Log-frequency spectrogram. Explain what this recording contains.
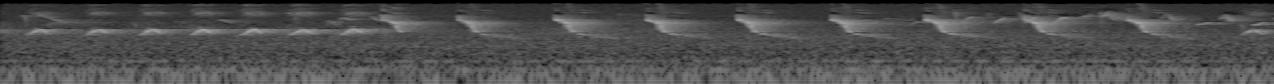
A cardinal singing. Recorded along the American Tobacco Trail in Durham, NC, on a minidisc recorder and Sound Professional stereo mikes.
